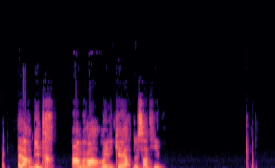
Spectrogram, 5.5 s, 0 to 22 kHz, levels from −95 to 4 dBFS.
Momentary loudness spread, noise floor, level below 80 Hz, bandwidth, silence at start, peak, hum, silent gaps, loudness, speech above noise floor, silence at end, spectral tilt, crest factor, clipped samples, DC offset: 21 LU; -84 dBFS; -62 dBFS; 10 kHz; 0.05 s; -2 dBFS; none; none; -18 LUFS; 66 dB; 0.45 s; -3.5 dB/octave; 18 dB; under 0.1%; under 0.1%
